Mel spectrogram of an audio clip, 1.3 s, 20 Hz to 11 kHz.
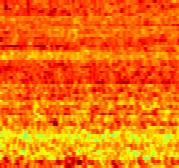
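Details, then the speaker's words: BMW after clearing bank 1 and bank 2 codes: briefly seemed to misfire at first start, now smooth, even low idle with no ticking or stumbling; normal idle. "But out here, she's purring. I don't hear any funny noises. Seems to be running really well."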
